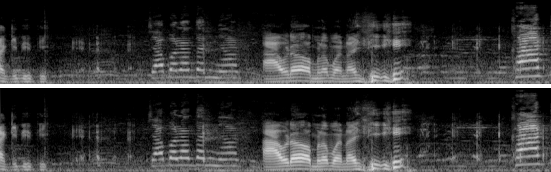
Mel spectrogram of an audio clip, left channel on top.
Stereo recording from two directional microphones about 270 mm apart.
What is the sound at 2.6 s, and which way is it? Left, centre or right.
A man's voice, centre.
